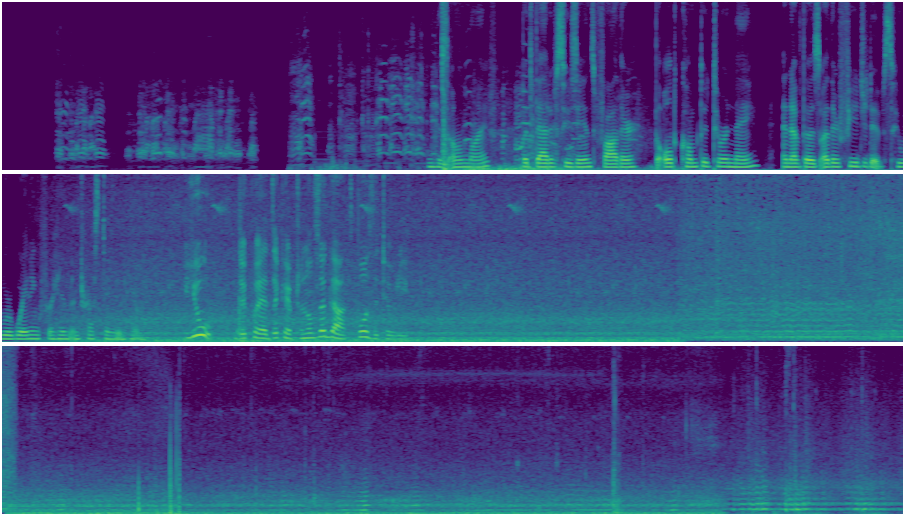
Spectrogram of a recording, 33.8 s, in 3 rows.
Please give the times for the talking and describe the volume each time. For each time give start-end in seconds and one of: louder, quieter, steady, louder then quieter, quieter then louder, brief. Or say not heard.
5.3-16.4 steady.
